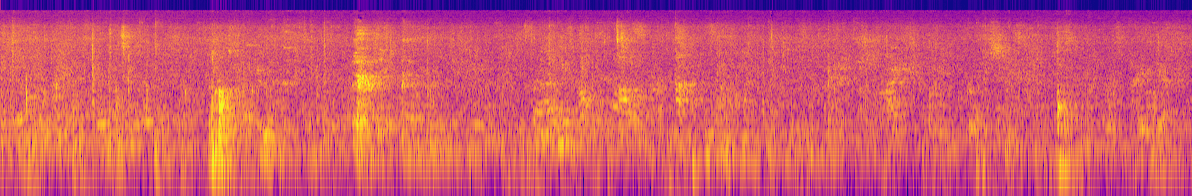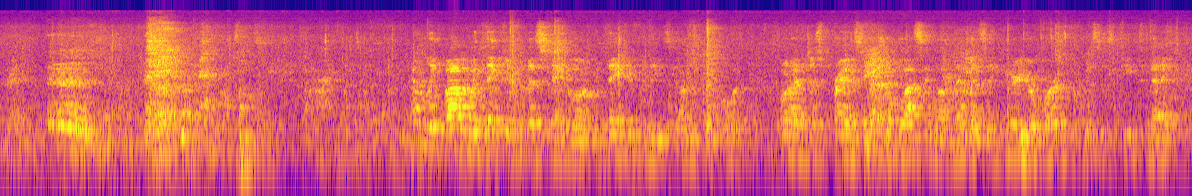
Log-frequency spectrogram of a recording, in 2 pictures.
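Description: Children chatter and murmur nearby.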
